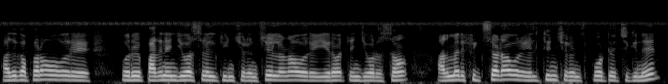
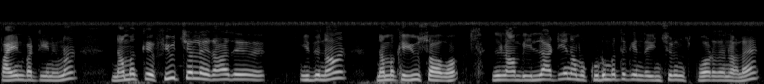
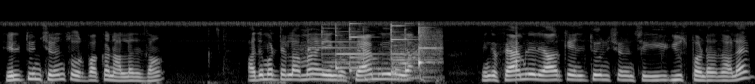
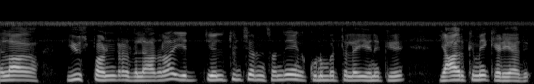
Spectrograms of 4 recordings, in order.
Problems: constant background noise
